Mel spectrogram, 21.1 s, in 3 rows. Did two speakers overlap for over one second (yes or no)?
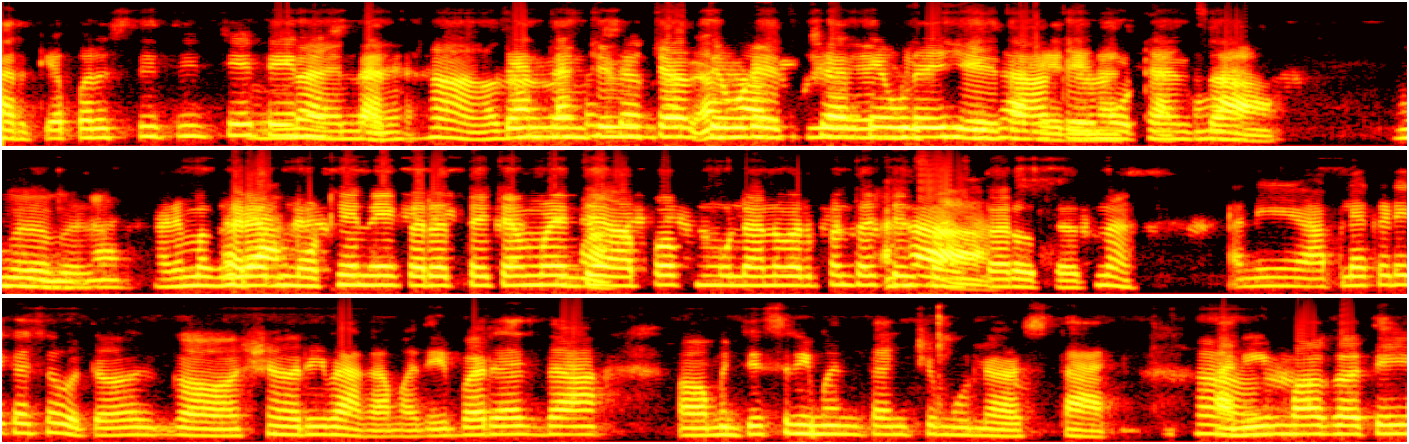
yes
